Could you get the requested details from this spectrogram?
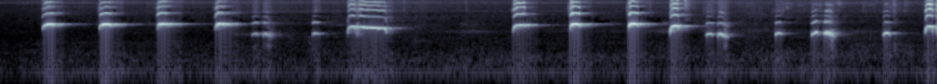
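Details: A four-month-old cockatiel sings in bright, sharp whistles: a steady series of four matching upslurred notes about half a second apart, lower short notes and a wavering long whistle, a brief pause, then another quick burst of mixed whistles.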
